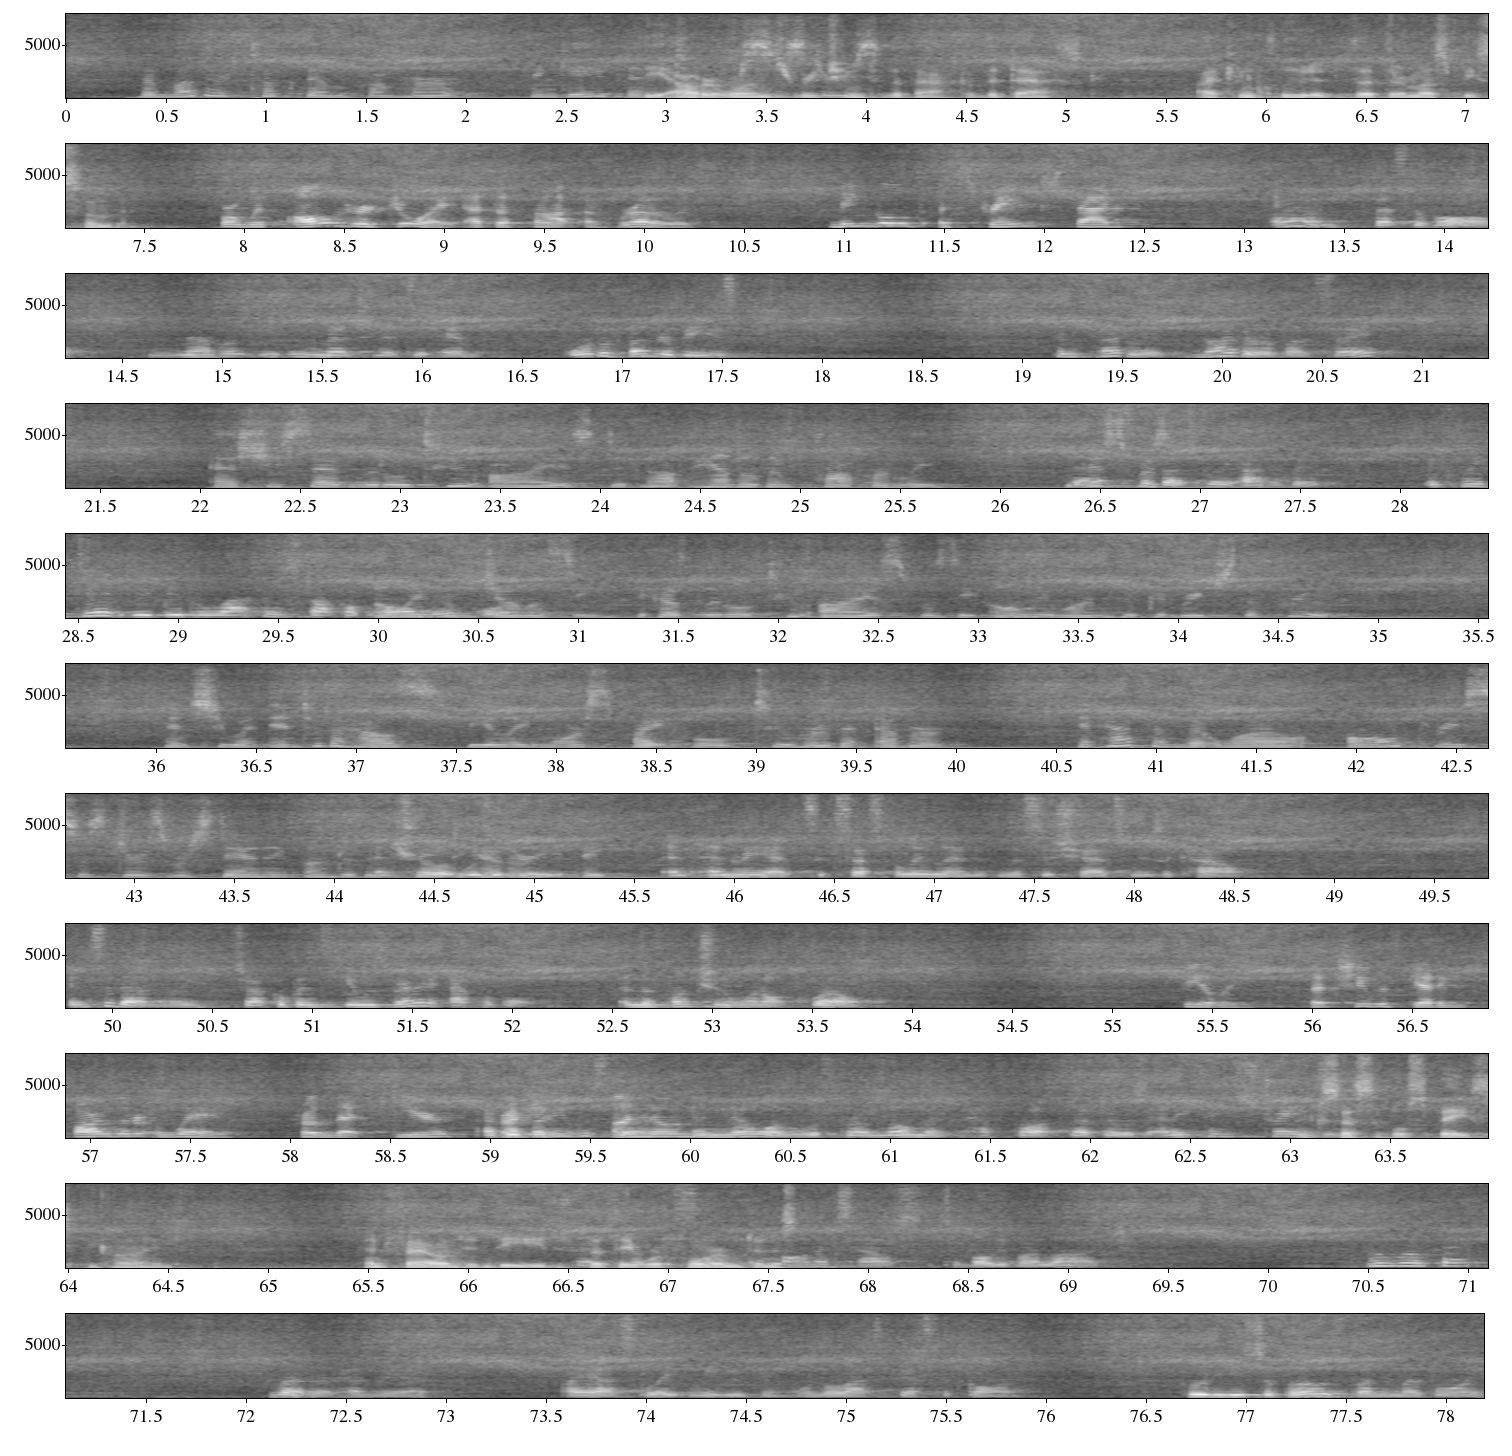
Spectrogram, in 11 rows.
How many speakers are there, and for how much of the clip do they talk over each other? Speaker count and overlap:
four, about 9%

